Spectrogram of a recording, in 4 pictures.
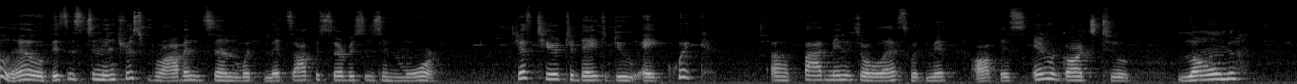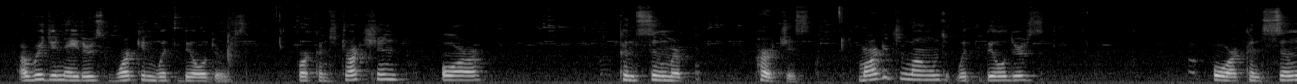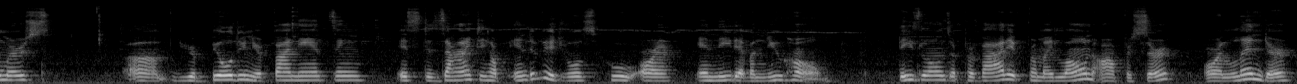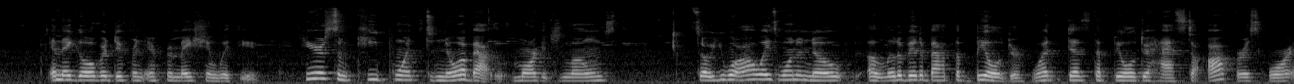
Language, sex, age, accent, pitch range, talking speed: English, female, 40-59, American, 175-210 Hz, 135 wpm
